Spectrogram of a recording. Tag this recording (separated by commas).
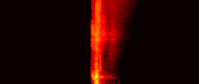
swoosh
